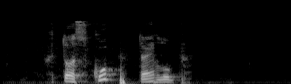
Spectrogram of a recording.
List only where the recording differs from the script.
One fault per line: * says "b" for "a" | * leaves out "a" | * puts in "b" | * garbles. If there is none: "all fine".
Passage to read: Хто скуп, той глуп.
all fine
